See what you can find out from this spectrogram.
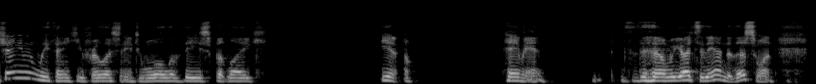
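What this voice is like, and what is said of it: Sad-sounding voice with unusual accent. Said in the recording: “something about his voice, sounds sad. Sounds like a sad man. Sad man with a silly, silly accent.”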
